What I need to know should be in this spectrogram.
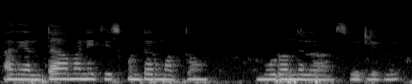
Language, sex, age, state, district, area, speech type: Telugu, female, 18-30, Andhra Pradesh, Vizianagaram, rural, spontaneous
